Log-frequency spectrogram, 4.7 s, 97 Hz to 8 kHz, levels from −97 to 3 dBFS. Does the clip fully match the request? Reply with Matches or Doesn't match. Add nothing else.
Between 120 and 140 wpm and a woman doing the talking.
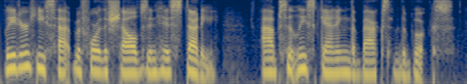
Doesn't match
